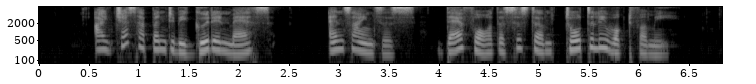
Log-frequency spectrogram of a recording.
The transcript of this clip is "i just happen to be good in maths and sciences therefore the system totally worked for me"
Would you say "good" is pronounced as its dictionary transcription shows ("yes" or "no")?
yes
